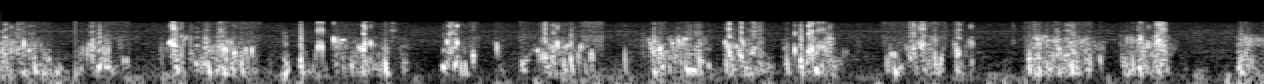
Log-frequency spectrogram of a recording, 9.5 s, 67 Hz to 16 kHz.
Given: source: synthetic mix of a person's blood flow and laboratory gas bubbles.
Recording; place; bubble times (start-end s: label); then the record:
Doppler ultrasound of blood flow; subclavian vein
0.00-0.40 s: bubbles
0.55-0.98 s: bubbles
1.22-1.95 s: bubbles
2.20-3.05 s: bubbles
3.28-3.58 s: bubbles
3.68-3.77 s: bubbles
3.88-4.52 s: bubbles
4.65-4.72 s: bubbles
4.83-5.34 s: bubbles
5.42-5.81 s: bubbles
5.84-6.38 s: bubbles
6.60-7.09 s: bubbles
7.13-7.31 s: bubbles
7.58-7.63 s: bubbles
7.67-8.29 s: bubbles
8.38-8.89 s: bubbles
9.24-9.49 s: bubbles
From the record:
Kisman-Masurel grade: 343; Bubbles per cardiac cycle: rolling drumbeat, 9 or more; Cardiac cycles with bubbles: 100%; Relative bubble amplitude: loud (0.450 to 0.775); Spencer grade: 3 (all of the cardiac periods contain showers or single bubble signals, but not dominating or overriding the cardiac motion signals); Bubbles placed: anywhere in the cardiac cycle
